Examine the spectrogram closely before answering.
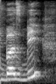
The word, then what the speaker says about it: Buzbee: de Tony bossby 2025 on dit bossby la prononciation dis non c'est guys mais là ça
